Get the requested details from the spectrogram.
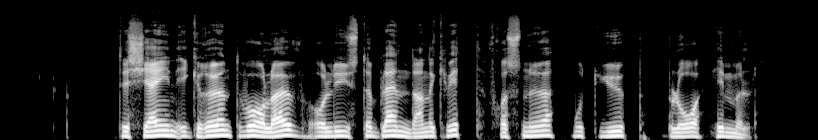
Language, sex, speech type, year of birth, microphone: Norwegian, male, read, 1951, Shure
